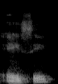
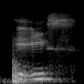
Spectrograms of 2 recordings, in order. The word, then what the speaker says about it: Ace: Is it pronounced Ayce? It's Ace. Ace?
